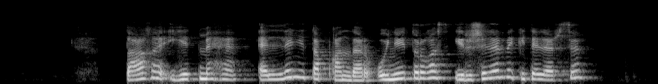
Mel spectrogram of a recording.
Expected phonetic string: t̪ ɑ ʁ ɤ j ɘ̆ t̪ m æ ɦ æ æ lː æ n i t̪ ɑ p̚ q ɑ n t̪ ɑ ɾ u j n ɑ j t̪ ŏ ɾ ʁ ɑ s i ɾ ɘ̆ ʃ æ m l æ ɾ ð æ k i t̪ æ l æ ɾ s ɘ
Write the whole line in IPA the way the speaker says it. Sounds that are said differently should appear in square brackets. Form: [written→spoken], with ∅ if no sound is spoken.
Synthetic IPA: t̪ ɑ ʁ ɤ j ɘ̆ t̪ m æ ɦ æ æ lː æ n i t̪ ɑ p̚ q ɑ n [t̪→d̪] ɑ ɾ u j n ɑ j t̪ ŏ ɾ ʁ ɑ s i ɾ ɘ̆ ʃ æ [m→∅] l æ ɾ ð æ k i t̪ æ l æ ɾ s ɘ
